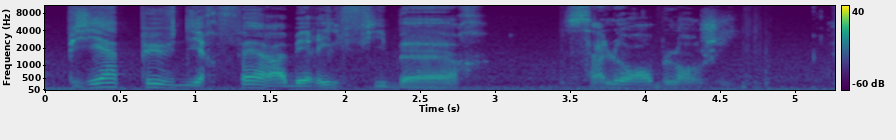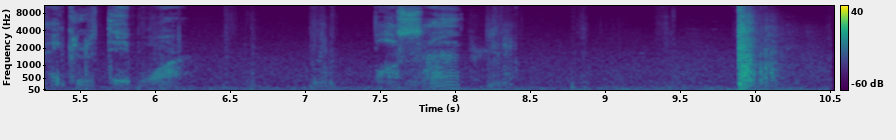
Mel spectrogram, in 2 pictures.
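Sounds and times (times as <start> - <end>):
speech: 0.3 - 6.3, 7.1 - 8.5
gunshot: 9.9 - 10.4.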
